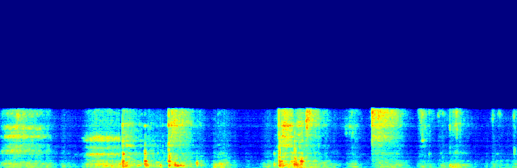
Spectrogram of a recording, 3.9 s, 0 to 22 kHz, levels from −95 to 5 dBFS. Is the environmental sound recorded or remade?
remade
